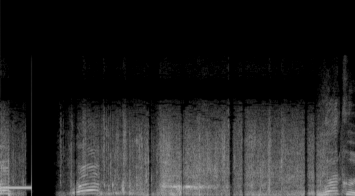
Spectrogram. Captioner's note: engine roaring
